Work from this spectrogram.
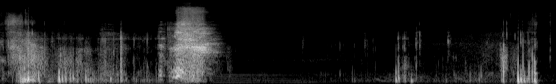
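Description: A loud sneeze bursts out, preceded by some brief rustling and followed by quiet, then a few scattered thumps and small noises.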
